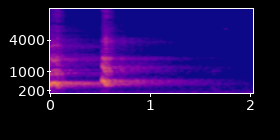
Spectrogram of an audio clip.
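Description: A person's breathy vocal sound: a short gasp-like breath about half a second in that dies away within half a second, then near silence.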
